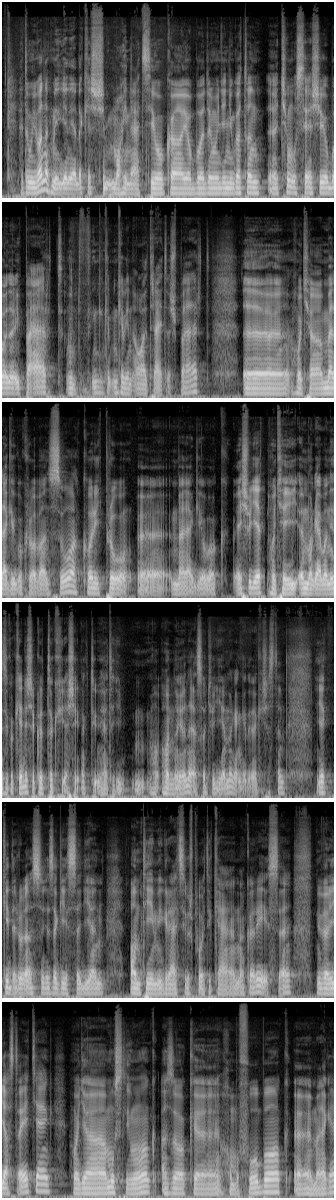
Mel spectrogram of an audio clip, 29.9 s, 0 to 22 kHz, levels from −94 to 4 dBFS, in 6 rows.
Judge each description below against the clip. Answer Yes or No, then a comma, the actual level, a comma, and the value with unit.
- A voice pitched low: Yes, low, 105 Hz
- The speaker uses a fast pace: No, average, 145 wpm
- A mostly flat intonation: Yes, narrow, 1.9 semitones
